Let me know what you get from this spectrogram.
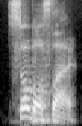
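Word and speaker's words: Szoboszlai: And also Soboslai.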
